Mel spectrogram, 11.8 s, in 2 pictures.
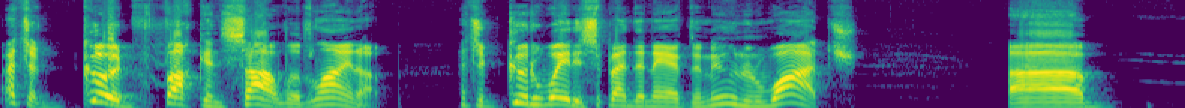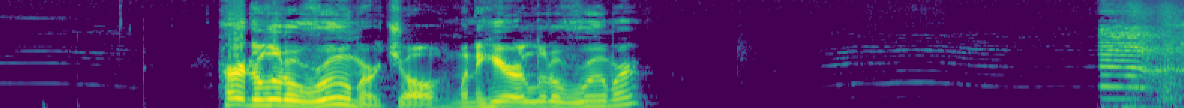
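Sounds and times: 
speech: 0.1s - 4.4s, 5.0s - 5.6s, 7.0s - 9.2s
infant baby crying: 5.6s - 6.6s, 10.0s - 11.8s.

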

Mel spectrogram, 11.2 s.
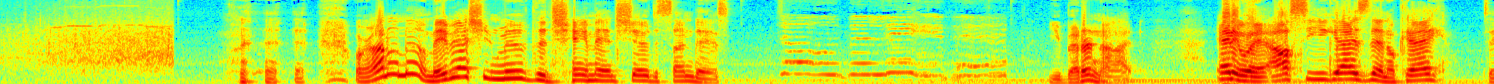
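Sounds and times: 
clapping: 0.0s - 1.3s
speech: 1.8s - 6.0s, 7.9s - 11.1s.

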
